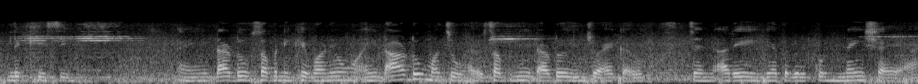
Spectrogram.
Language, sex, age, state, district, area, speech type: Sindhi, female, 45-60, Uttar Pradesh, Lucknow, rural, spontaneous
